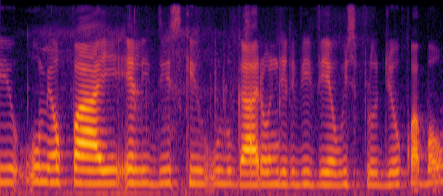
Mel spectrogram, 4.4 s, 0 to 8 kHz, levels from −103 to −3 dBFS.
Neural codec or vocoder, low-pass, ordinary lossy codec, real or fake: none; 7.2 kHz; none; real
